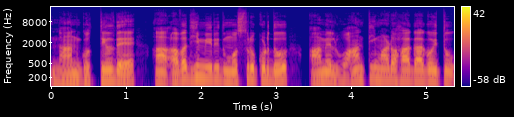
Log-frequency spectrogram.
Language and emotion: Kannada, disgusted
